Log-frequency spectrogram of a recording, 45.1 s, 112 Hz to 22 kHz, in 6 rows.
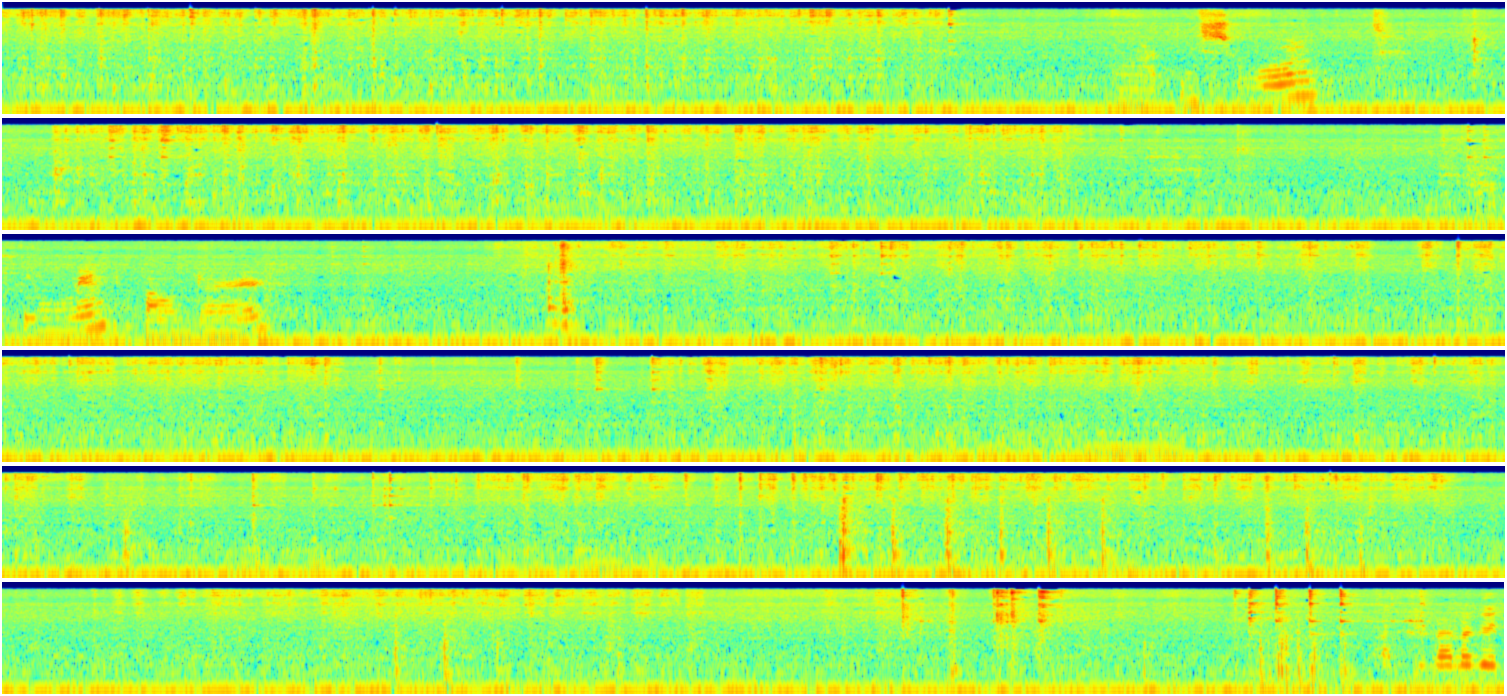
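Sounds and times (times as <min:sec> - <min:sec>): wire whisk stirring batter: 0:00.0 - 0:06.6, 0:07.4 - 0:13.6, 0:14.6 - 0:45.0
steady low hum: 0:00.0 - 0:45.0
whisk clinking against glass: 0:00.1 - 0:04.8, 0:07.8 - 0:13.4, 0:17.8 - 0:21.7, 0:25.3 - 0:37.3, 0:42.0 - 0:43.0, 0:43.7 - 0:44.7.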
